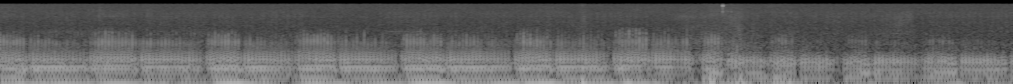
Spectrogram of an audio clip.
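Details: Ten-week-old kitten purring: a steady low rumbling drone with harmonic bands, pulsing in breaths roughly every second, slightly louder and rougher near seven seconds.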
